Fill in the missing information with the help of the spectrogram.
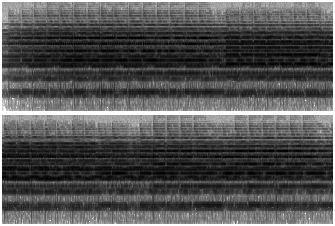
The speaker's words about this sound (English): Next, a really spacey part played with heavy delay effect.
